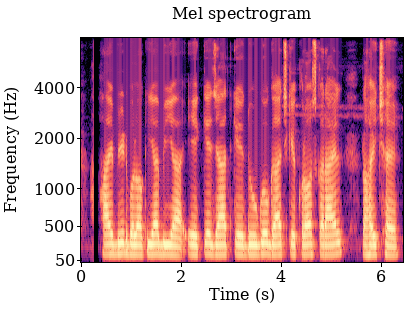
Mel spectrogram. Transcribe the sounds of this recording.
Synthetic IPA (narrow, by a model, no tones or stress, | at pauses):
haibɾiɖbəlɔkijabijaekːed͡ʒaːt̪ked̪uɡoɡat͡ʃkekɾɔskəɾael | ɾəɦət͡ʃʰɛ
